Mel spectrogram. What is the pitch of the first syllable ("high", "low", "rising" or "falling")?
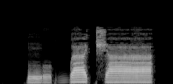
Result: low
